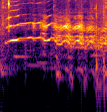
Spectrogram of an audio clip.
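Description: A horse in The Legend of Zelda: Breath of the Wild gives a single short, fairly loud whinny that rises and wavers for about a second, heard alone with no talking over it.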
